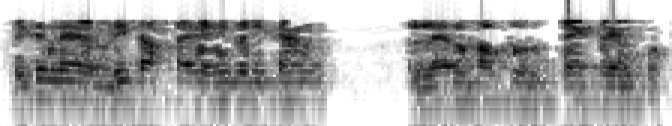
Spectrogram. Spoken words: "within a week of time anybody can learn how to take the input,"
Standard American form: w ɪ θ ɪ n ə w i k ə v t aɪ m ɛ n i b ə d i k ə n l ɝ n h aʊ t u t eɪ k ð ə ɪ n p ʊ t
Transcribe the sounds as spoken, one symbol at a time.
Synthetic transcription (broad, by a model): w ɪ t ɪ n ə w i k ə p t aɪ m ɛ n i b ə d i k ə n l ɝ n h aʊ t u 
